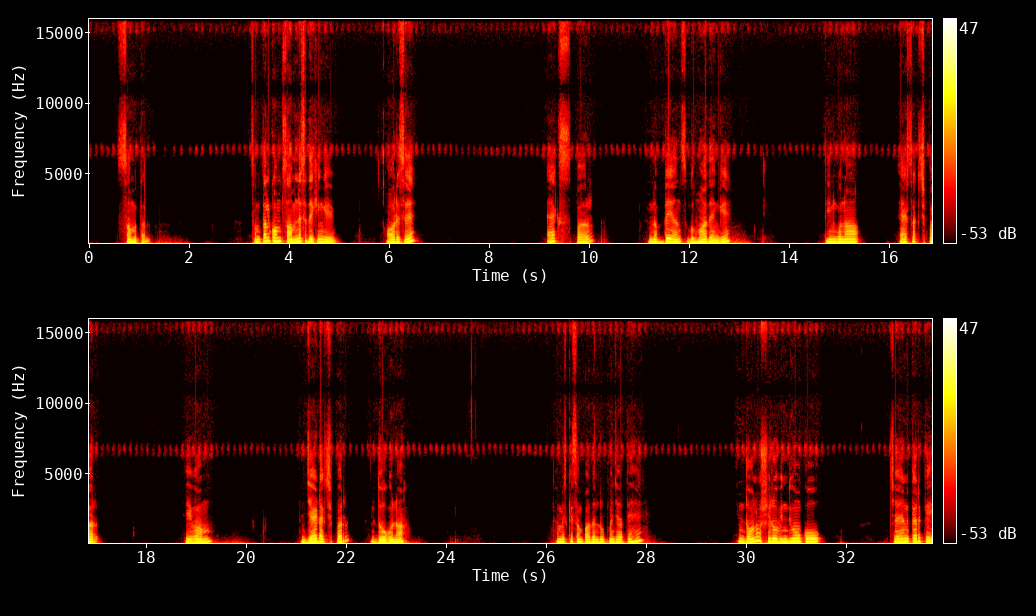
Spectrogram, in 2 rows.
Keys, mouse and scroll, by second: 2.1 KP_1, 4.2 KP_1, 5.8 r, 13.5 s, 20.5 s, 27.1 Tab, 28.8-30.6 right drag.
